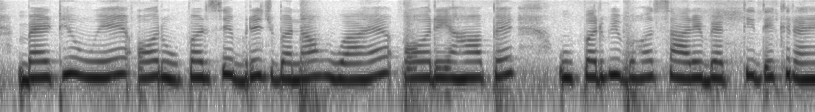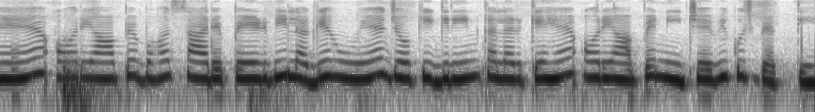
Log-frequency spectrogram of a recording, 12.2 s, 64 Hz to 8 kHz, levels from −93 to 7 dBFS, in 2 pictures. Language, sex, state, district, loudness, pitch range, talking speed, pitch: Hindi, female, Bihar, Begusarai, -11 LUFS, 270-295 Hz, 225 wpm, 280 Hz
